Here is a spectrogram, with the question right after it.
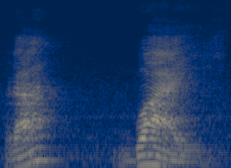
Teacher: O A, como eu disse, sempre será vogal. E eu tenho depois o I como uma semivogal.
